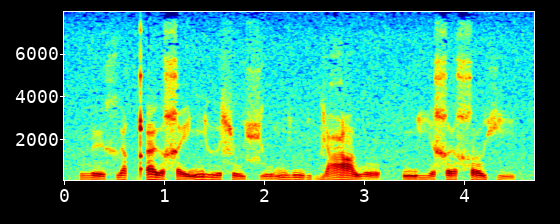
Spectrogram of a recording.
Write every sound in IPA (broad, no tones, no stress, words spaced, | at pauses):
βøxɯqʼɯχe ɲɯɬu ɕumi ŋibiʕɑwo | ɲiχɯ χoçi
